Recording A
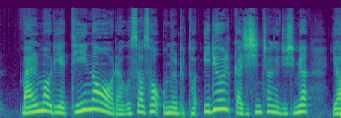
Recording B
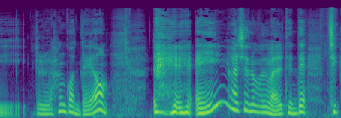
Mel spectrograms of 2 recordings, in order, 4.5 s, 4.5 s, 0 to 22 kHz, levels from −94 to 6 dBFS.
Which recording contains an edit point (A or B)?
B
